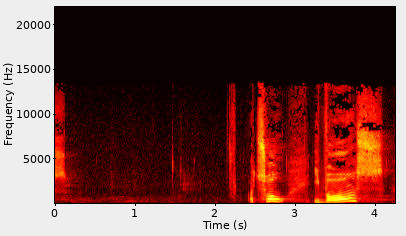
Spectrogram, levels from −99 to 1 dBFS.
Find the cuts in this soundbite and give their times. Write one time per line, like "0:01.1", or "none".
0:02.3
